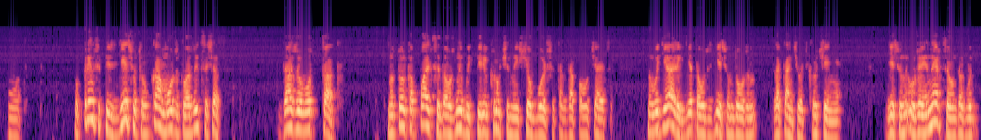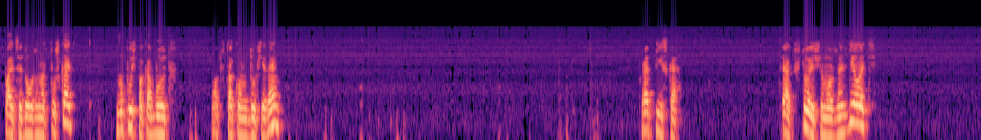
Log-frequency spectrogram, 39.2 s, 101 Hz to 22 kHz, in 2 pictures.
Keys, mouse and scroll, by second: 1.3-1.8 middle drag, 3.2 r, 5.8 g, 12.1 r, 13.8 g, 19.1-21.6 middle drag, 22.2 r, 23.6 g, 26.1 r, 27.8 g, 30.9 a, 31.6 i, 33.2-35.3 middle drag, 36.8-39.2 drag.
